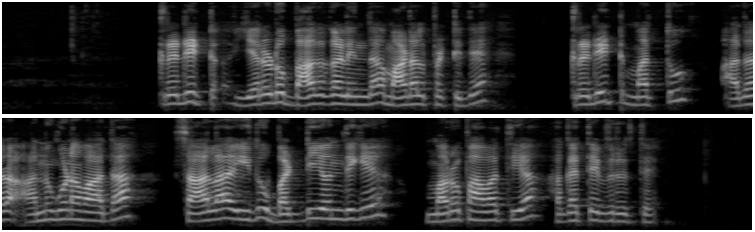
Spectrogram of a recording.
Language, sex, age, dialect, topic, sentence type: Kannada, male, 18-24, Mysore Kannada, banking, statement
